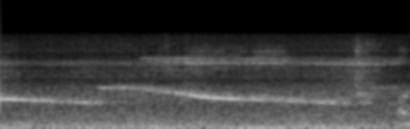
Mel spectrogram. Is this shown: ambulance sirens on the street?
yes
